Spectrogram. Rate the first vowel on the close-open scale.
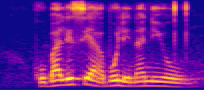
close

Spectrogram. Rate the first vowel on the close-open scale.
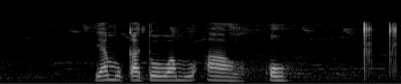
open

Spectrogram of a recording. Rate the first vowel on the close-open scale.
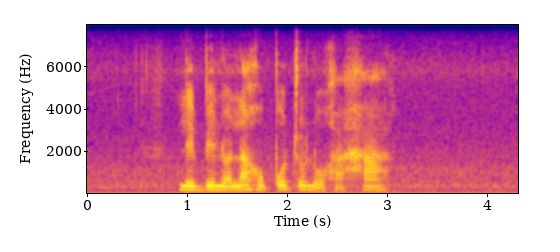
close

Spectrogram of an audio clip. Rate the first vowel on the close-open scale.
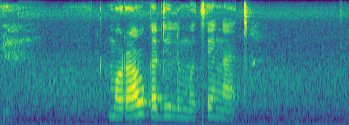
close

